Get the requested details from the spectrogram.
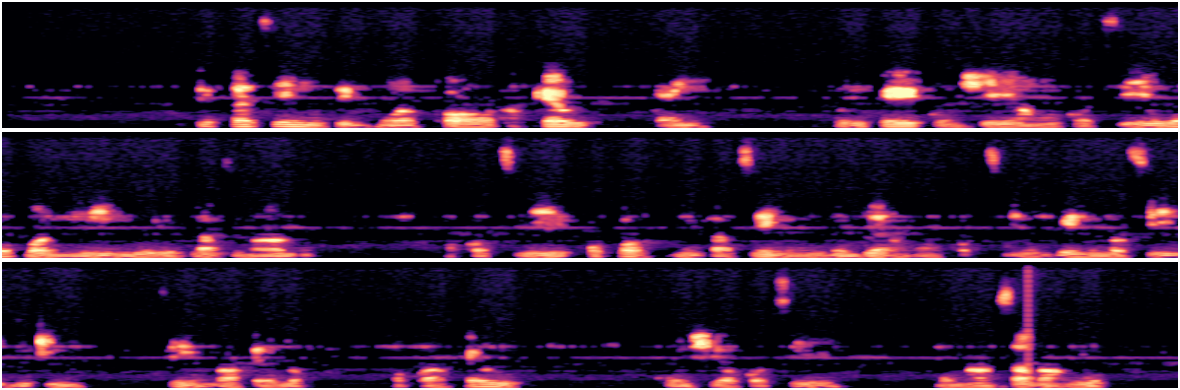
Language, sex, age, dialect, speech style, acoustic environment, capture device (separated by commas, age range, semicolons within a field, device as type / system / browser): Yoruba, male, 35-44, Nigeria - Lagos Yoruba, relaxed; focused, silence, mobile / Linux / Chrome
